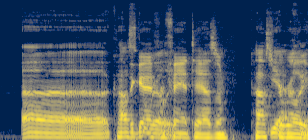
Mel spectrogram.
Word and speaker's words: Coscarelli: Coscarelli.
